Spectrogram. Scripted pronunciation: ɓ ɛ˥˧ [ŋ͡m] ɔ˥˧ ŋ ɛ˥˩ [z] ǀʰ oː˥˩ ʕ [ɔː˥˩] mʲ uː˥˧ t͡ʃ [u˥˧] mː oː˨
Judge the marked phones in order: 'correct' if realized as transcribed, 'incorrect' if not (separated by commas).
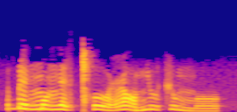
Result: correct, correct, correct, correct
